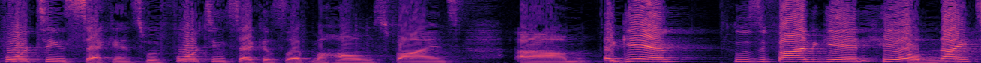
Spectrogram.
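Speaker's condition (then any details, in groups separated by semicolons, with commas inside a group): No condition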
